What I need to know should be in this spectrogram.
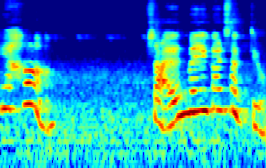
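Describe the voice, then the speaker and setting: A woman raises and projects her voice over noticeable background noise. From north India, Delhi and Nagpur. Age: 20s. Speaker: actor. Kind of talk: self-introduction monologue. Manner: casual, conversational.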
